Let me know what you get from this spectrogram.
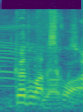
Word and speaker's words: Good Luck Squad: It rhymes with Duck Squad. Good Luck Squad.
